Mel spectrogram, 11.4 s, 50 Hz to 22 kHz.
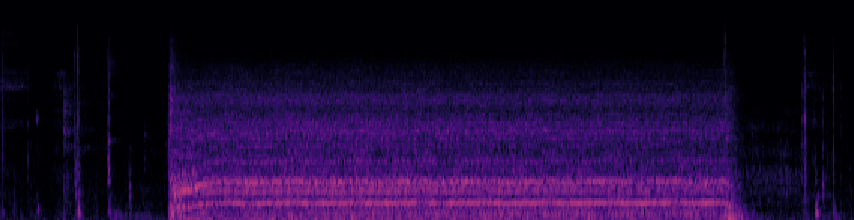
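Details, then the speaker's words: Classic V12 car with Lucas electrics, cranking on the starter for about seven seconds at an even pace without catching. Injectors suspected not firing, though later heard ticking; a spare ignition ballast resistor was fitted. Crank, no start. "It really doesn't sound like the injectors are firing."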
